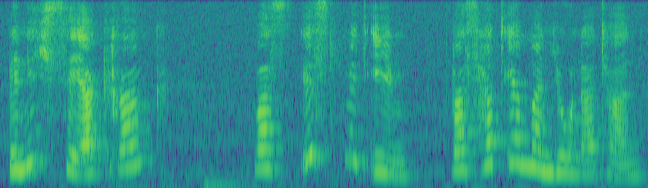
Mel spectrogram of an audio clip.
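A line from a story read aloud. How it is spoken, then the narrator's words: Excited calling out. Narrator (German): rief Arabella Vogel aufgeregt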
